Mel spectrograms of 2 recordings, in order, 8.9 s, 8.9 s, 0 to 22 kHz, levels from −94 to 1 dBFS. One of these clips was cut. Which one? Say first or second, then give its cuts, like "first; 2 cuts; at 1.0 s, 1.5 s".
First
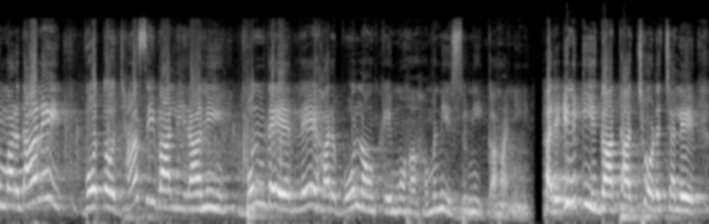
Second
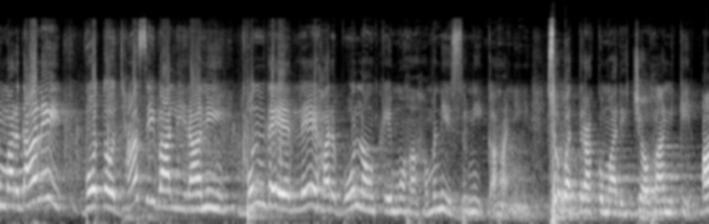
first; 1 cut; at 6.7 s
